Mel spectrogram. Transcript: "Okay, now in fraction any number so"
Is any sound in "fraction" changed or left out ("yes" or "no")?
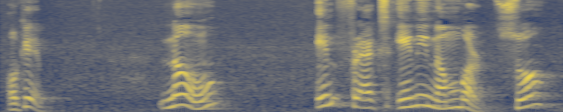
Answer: yes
